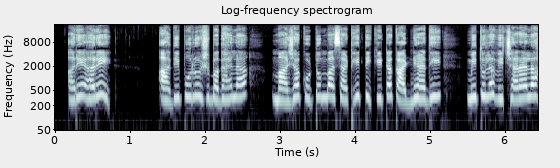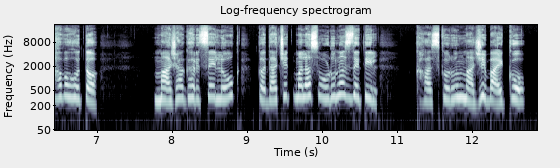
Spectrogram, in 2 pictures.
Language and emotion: Marathi, fearful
